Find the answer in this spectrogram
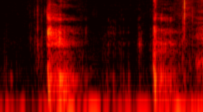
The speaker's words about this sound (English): And I'm coughing. Yes. I've been dealing with a little throat thing.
